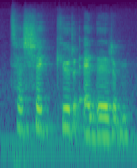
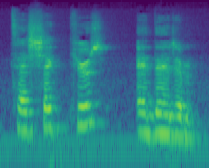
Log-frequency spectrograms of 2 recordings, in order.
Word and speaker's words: teşekkür ederim: Teşekkür ederim. Teşekkür. Okay, Nochmal, aber ein bisschen langsamer. okay. Teşekkür ederim.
